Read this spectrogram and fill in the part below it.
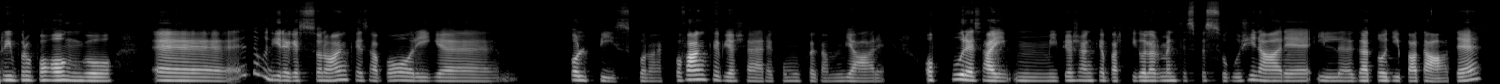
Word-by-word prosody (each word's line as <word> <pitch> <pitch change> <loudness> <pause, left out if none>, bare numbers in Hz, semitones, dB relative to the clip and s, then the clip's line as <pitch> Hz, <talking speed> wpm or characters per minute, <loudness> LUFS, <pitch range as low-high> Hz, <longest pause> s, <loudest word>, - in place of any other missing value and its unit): ripropongo, 190 -3 +2 0.3
ehm, 175 -3 +3 0.2
e - - -13
devo 455 - -8
dire 200 -4 0
che 180 - -1
sono 180 0 -3
anche 195 -1 0
sapori 175 0 -3
che, 155 -2 -4
mhmm, - - -26 0.5
colpiscono 170 -5 -4
ecco, 170 +5 -12
fa 220 - +10
anche 225 -2 +7
piacere 165 -3 -6
comunque 165 0 -12
cambiare, 150 -1 -7 0.4
oppure 200 +1 +3
sai, 175 -4 +5
mhmm, 170 -2 -8
mi 170 -1 -10
piace 185 0 -5
anche 180 0 -4
particolarmente 180 +1 -3
spesso 180 -1 -10
cucinare 170 -2 -1
il 165 -2 -7
gâteau 175 +1 +1
di 175 -1 -9
patate, 165 - +1
175 Hz, 125 wpm, -24 LUFS, 165-185 Hz, 0.5 s, fa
